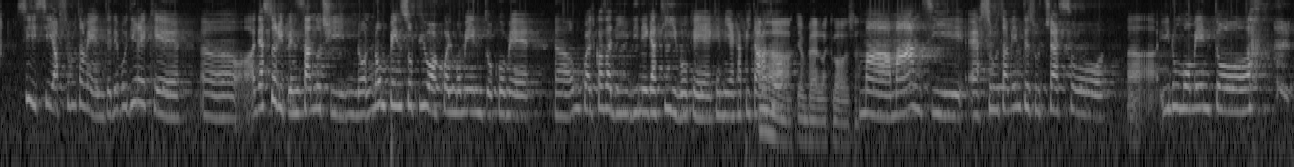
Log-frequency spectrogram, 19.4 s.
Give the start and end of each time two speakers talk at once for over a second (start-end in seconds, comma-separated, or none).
none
